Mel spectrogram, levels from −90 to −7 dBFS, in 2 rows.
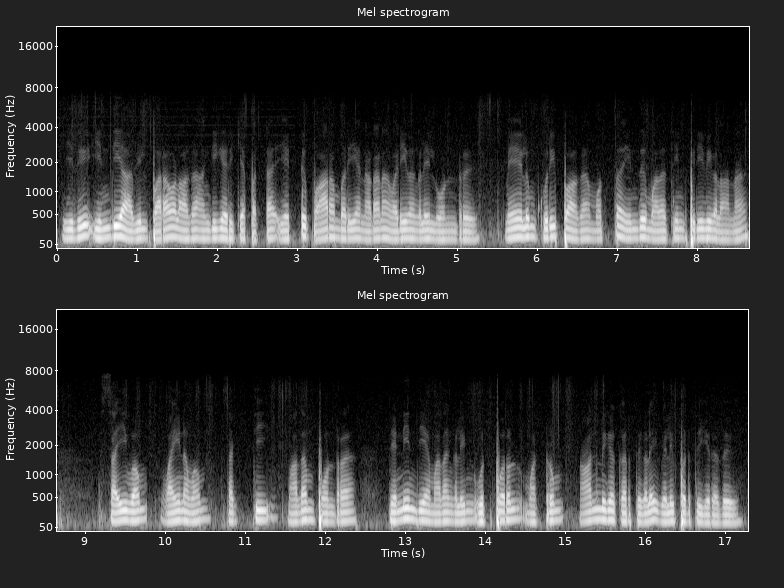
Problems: constant background noise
